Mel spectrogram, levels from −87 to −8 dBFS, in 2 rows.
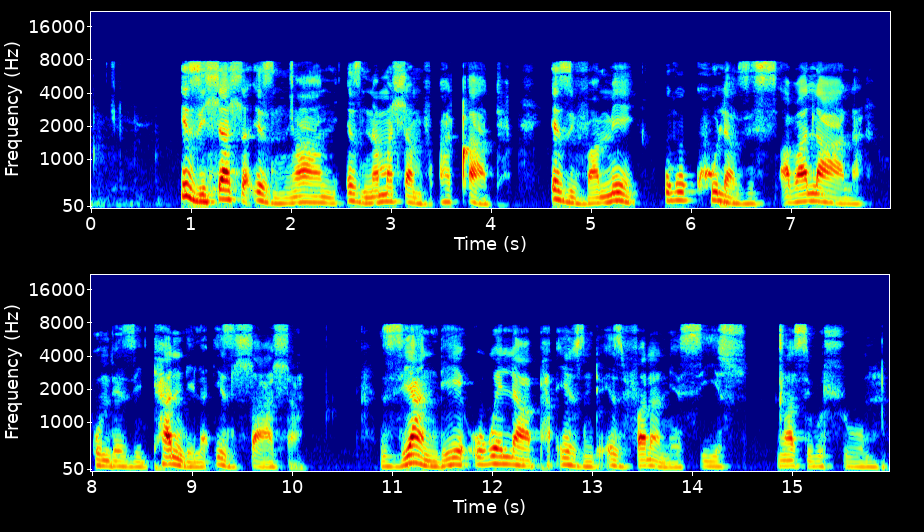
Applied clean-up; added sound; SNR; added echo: none; none; none; none.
